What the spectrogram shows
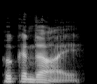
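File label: "hook and eye", British English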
